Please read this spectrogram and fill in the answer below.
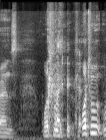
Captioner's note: laughs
